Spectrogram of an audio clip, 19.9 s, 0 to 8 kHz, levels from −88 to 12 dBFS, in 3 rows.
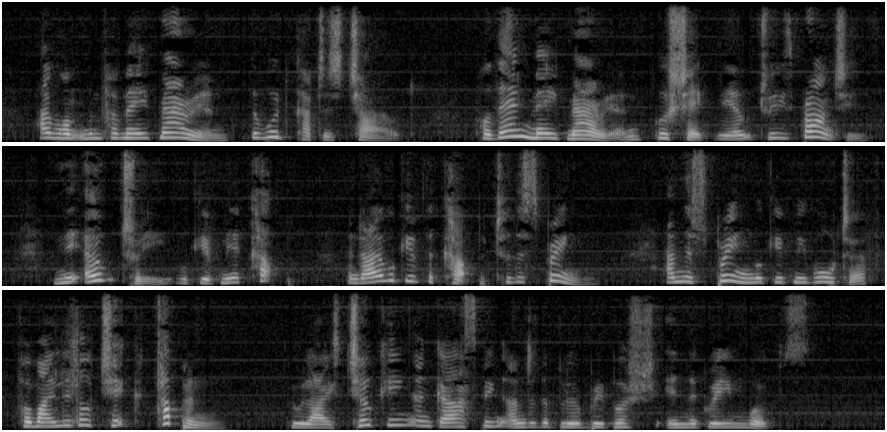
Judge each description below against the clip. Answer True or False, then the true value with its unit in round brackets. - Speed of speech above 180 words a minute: True (190 wpm)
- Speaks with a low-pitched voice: False (240 Hz)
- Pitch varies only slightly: False (5.1 semitones)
